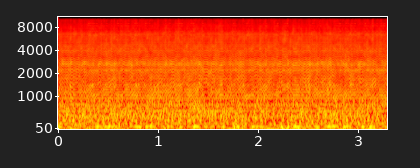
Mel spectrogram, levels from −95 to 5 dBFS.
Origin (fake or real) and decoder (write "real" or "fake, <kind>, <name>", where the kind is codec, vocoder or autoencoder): fake, vocoder, Vocos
